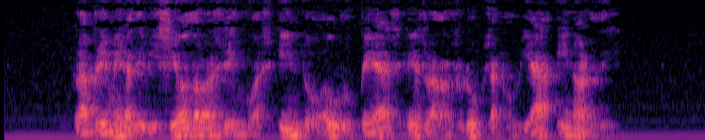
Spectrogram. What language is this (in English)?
Catalan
